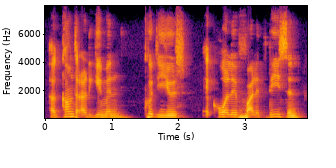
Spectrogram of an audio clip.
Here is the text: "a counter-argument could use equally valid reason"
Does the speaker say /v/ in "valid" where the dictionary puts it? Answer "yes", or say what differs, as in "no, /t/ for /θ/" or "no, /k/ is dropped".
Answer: no, /f/ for /v/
